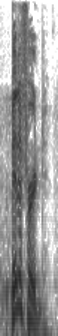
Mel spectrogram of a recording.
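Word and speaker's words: Biddeford: Bitterford, how do you say that? Bitterord, Maine. – Bitterford. – Oh, we left out a f. Bitterford. – Yeah, that's basically it.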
